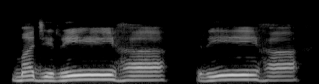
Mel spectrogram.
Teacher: امالہ زبر زیر بیچ کی کیفیت ہوتی ہے جس میں ہم پورا پراپر زبر نہیں پڑھتے اور نہ ہی زیر کی کیفیت رکھتے، اس میں ہم درمیان کا رکھتے ہیں، ٹھیک۔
